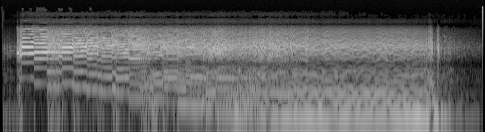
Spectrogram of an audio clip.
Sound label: scale patterns, guitar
